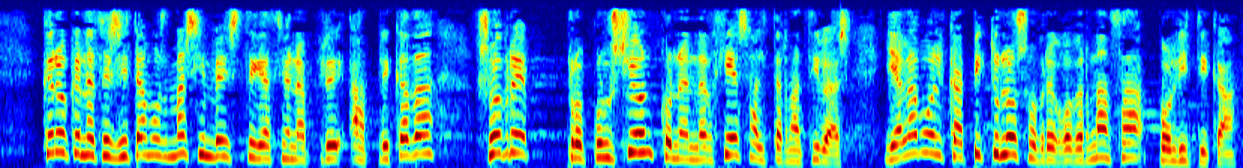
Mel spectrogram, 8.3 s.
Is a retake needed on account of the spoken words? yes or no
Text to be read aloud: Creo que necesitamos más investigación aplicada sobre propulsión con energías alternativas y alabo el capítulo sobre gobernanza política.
no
